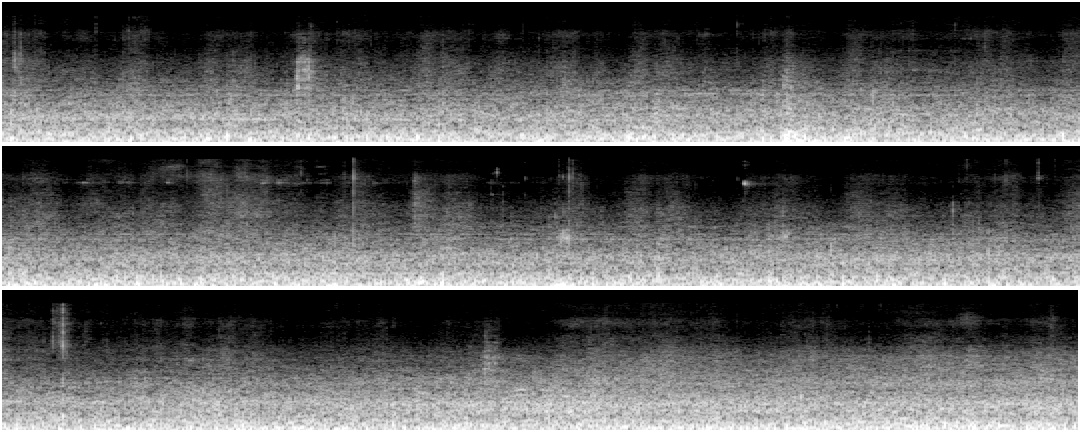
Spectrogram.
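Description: Footsteps tap steadily on pavement close by.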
